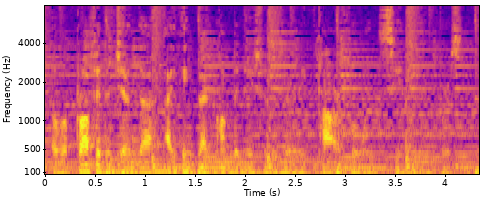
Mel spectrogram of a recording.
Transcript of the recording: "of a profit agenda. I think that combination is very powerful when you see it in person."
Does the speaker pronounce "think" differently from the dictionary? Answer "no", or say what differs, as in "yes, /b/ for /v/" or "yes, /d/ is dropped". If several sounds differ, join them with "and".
no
